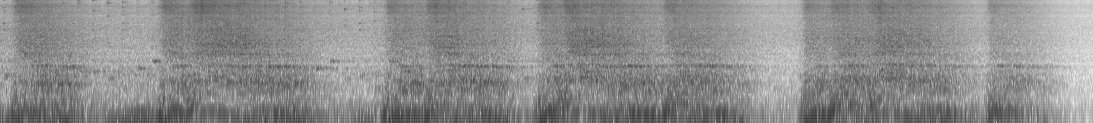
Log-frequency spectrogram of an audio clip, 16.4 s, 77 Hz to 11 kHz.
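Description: Porsche 911 (991) Carrera S's 3.8-litre flat-six, heard at its twin tailpipes, is free-revved five times while the car stands still. Each rev is held for a couple of seconds before dropping back, and the sound fades out at the end.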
